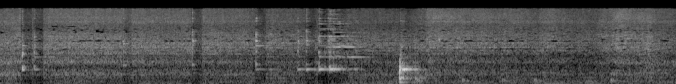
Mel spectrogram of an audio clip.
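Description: Oil and butter sizzling in a pot as boiled whole black masoor lentils are poured in with their cooking water and stirred with a spatula. A few sharp knocks of the spatula against the pot, the loudest about four seconds in.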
